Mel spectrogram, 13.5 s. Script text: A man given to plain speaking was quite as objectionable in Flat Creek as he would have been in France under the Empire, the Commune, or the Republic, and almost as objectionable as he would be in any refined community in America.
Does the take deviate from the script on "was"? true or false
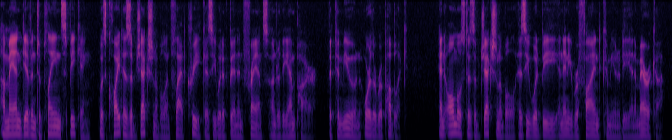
false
